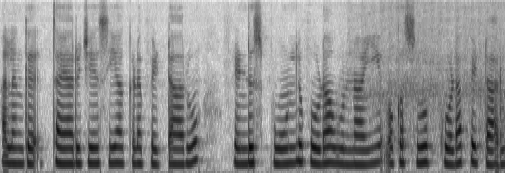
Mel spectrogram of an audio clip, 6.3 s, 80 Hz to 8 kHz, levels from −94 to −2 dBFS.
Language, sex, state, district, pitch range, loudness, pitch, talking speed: Telugu, female, Andhra Pradesh, Anantapur, 250-270 Hz, -16 LUFS, 260 Hz, 135 wpm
